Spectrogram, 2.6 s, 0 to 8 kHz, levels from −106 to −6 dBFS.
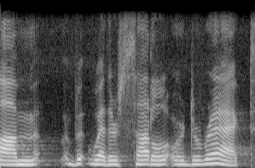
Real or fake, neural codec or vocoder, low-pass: real; none; 7.2 kHz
